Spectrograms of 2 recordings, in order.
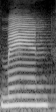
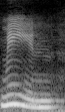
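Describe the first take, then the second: First: "مان" as English "man", open A; short A word. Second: "مين" as English "main", gliding A; long A word. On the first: Teacher contrasts the two finished words, "مان" with short open A. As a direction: say "مان" with the vowel of cat. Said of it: "كان الساوند عندي شورت فاول". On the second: Teacher contrasts the two finished words, "مين" with long A. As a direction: say "مين" with a drawn-out "ay". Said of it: "إنما هنا قال لي إيه". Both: Shown as a demonstration.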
